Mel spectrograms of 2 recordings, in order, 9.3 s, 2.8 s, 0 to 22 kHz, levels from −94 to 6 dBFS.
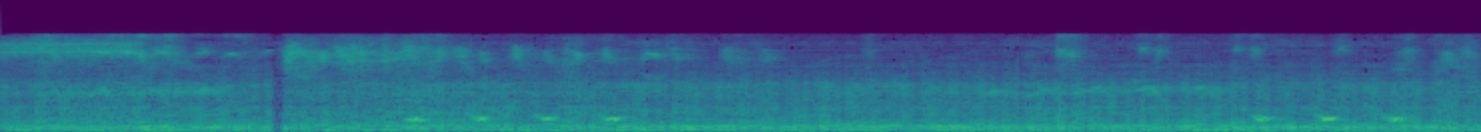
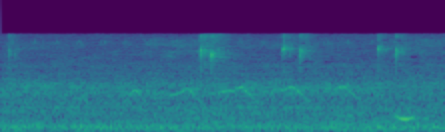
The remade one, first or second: first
